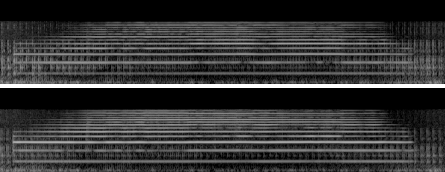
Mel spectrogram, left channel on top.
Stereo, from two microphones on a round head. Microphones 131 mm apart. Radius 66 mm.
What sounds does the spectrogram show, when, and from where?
0.1 s a trumpet: 45° right (ahead or behind), 1.1 m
